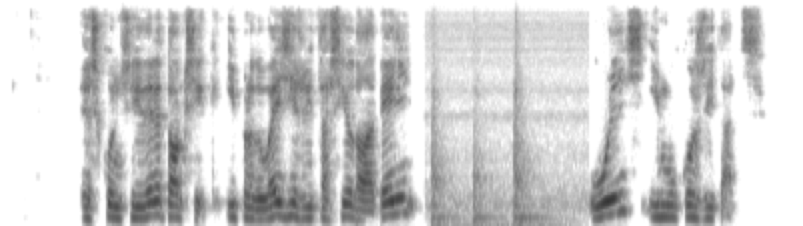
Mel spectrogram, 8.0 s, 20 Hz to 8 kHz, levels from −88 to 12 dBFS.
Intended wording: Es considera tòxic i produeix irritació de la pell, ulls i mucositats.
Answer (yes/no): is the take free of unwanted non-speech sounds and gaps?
no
